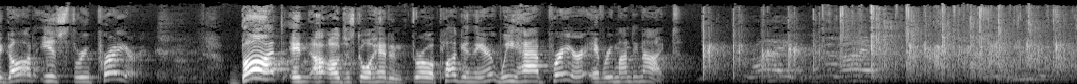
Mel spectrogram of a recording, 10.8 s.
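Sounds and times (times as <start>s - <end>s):
speech: 0.0s - 1.7s, 2.3s - 6.8s
scattered audience applause: 7.0s - 10.7s.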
